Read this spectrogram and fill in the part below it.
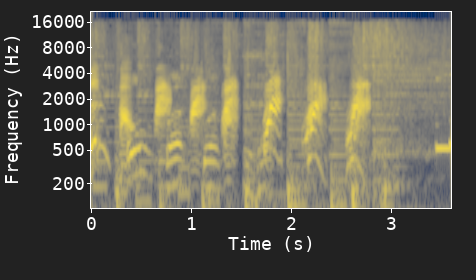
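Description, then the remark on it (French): Several voices imitate duck quacks during a children's duck dance, a quick, bouncy series of about eight loud, nasal "quack" calls, rhythmic, followed by a brief steady tone at the end. “Les enfants, chez vous, en fonction de votre espace, vous pouvez faire le canard soit en avançant, soit en faisant du surplace.”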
